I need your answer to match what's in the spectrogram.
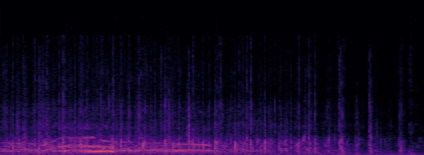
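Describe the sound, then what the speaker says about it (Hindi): A crowd at a political rally claps and cheers together, a dense swell of applause that thins and fades toward the end. "आप अपने आप को भी थोड़ा सा ताली देकर अपने आप को भी क्रेडिट लीजिए"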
